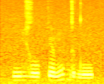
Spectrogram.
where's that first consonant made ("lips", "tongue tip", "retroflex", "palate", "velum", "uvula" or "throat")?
velum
